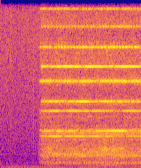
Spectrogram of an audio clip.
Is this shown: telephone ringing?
yes

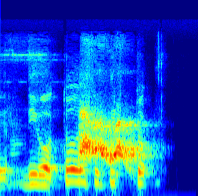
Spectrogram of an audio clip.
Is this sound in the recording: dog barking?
yes

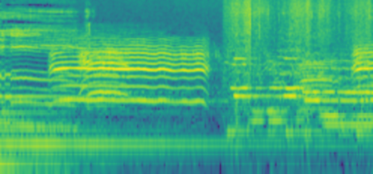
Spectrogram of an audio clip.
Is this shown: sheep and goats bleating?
yes

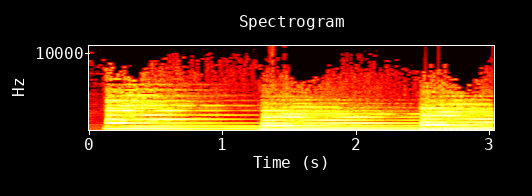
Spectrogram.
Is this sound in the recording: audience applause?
no

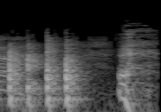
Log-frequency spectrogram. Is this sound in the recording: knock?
yes

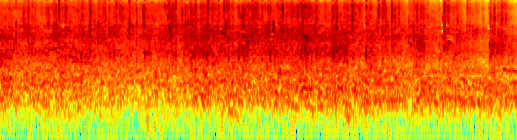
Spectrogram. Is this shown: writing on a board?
no

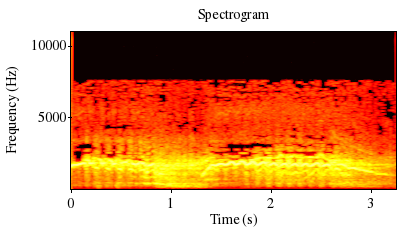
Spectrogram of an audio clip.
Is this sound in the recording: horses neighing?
yes

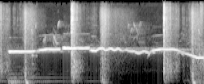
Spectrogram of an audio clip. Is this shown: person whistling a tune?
yes

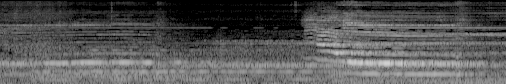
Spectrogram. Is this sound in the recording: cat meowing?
yes

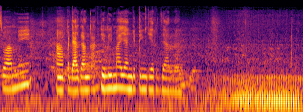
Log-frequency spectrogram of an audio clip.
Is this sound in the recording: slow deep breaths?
no

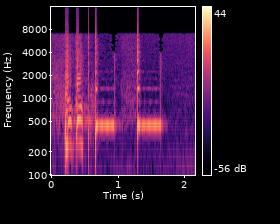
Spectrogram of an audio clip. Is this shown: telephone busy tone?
yes

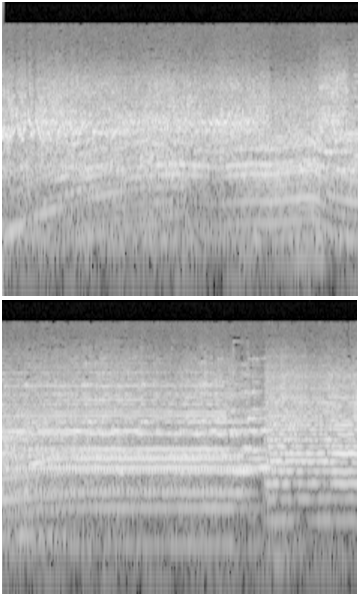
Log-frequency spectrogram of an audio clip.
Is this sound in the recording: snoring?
no

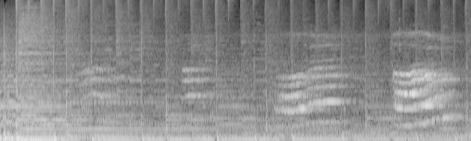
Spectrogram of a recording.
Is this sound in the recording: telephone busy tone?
no

